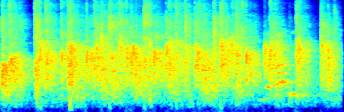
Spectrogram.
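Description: Audience clapping during a Christmas sermon, a lively burst of hand claps with sharp individual hits, heard close and fairly loud while a voice talks over it.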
